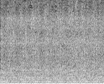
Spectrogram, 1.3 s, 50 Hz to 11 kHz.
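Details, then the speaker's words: 1971 Plymouth Satellite V8 after years of sitting, which had run fine on all eight before: a lumpy, uneven idle with missing beats. Compression test found one cylinder at 30 psi (head gasket suspected) and one at zero. Misfire at idle. "You listen closely once in a while, you hear that rear cylinder fire off. This is so weird. This motor ran great last time it was on camera."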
